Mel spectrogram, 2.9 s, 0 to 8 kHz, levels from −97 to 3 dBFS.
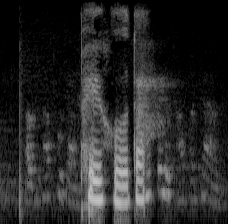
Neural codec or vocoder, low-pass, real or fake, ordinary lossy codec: none; 7.2 kHz; real; Opus, 24 kbps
